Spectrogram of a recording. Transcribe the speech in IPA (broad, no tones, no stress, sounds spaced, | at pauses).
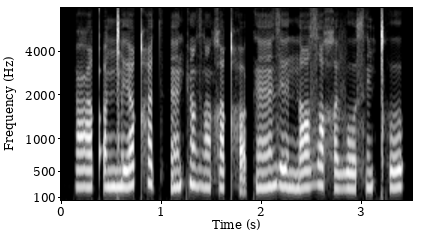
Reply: ʕ e qʼ ɯ ŋ͡ǀ ɪː qʰ e t͡sʼ ɛ̃ k ĩ zˤ ɛ̃ χ ɪ qʰ o̰ k ɛ̃ː z ɪː n a zˤ ɛ χ ɪ v o s ĩ ǀʰ ʊ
